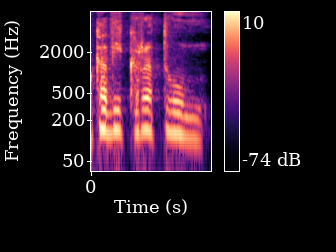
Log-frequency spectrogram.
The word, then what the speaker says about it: kavikratu: Ushijam Kavikratum. The creative will of the seer, Kavikratu. You can see that the stress is on the first word.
